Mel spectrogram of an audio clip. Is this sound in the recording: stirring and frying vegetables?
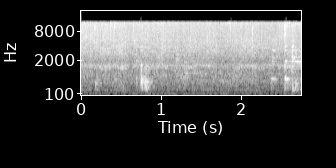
yes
